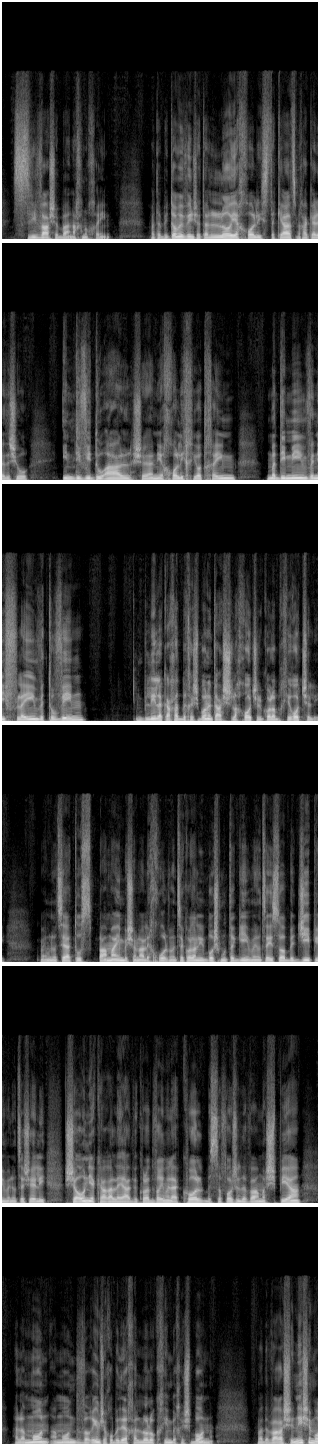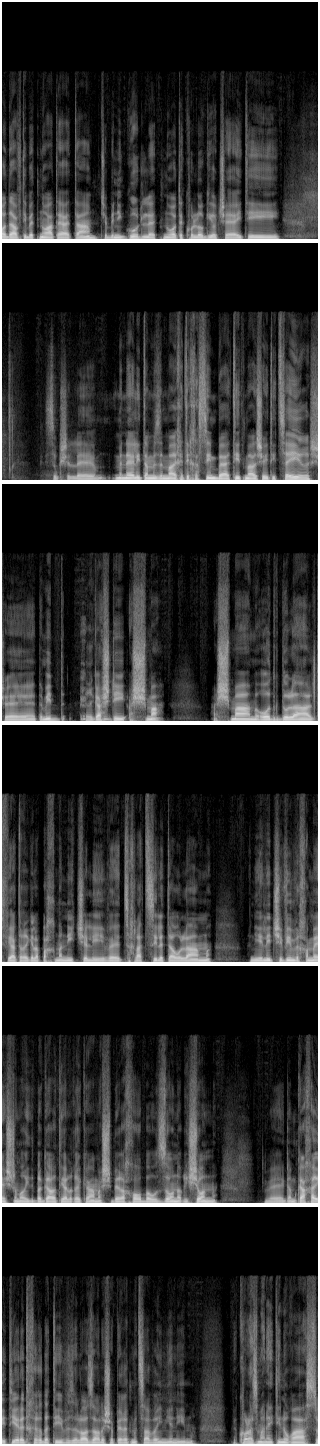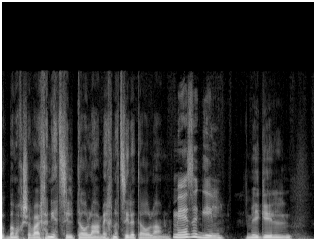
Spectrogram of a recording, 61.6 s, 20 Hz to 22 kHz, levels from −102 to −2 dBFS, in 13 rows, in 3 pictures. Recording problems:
none

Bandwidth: 15.5 kHz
